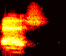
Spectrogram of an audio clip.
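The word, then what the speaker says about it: Æ: Like one of the characters is pronounced like Ash.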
